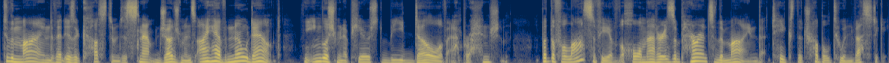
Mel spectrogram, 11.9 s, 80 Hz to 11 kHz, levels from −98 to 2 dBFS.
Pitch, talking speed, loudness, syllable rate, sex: 135 Hz, 195 wpm, -22 LUFS, 5.6 syllables/s, male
